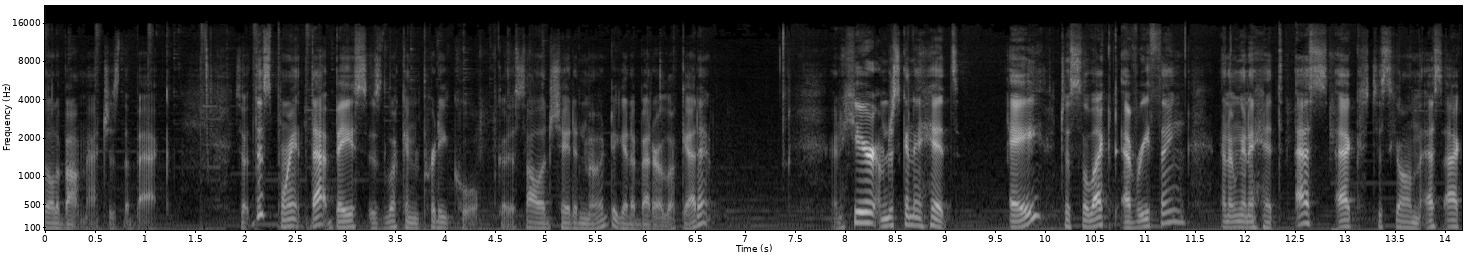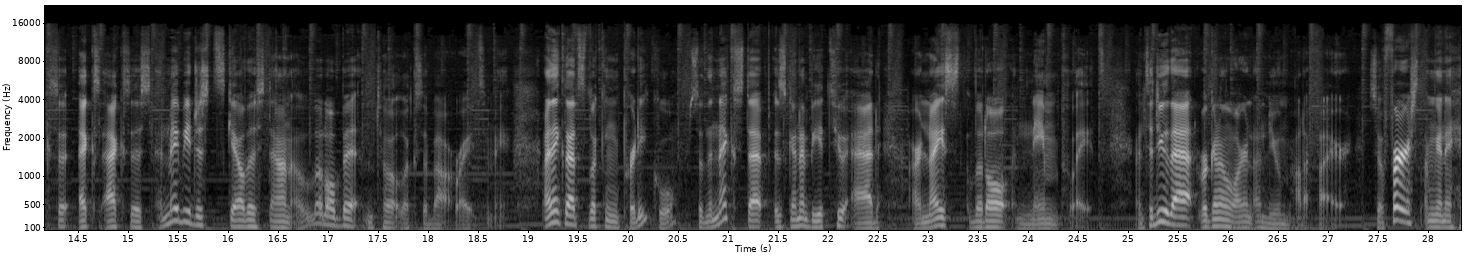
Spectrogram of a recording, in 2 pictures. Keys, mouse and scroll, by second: 1.1 click, 1.4 scroll down 2, 1.7 middle click, 2.6 middle click, 4.2 z, 4.6 shift+middle click, 4.8-5.7 scroll up 2, 5.1 middle click, 6.0 scroll down 2, 6.2-8.3 middle drag, 8.4-8.8 scroll up 2, 9.5 a, 12.3 s, 12.7 x, 16.9 click, 17.4 scroll down 1, 17.5-20.5 middle drag, 20.8 middle click, 21.0 scroll up 2, 21.3 middle click, 23.0 middle click, 23.0 scroll up 1, 24.1 scroll down 1, 24.5 middle click, 25.1 shift+middle click, 25.2-26.1 scroll up 1, 26.1-27.2 scroll up 1.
